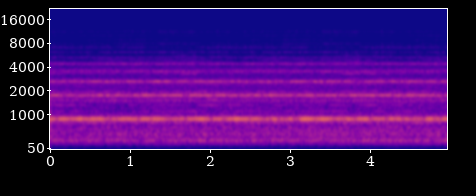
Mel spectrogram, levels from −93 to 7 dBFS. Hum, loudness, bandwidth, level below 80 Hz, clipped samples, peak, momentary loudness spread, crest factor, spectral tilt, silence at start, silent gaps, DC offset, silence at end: 50 Hz at -75 dBFS; -39 LUFS; 13 kHz; under -90 dBFS; under 0.1%; -26 dBFS; 3 LU; 12 dB; -2 dB/octave; 0 s; none; under 0.1%; 0 s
